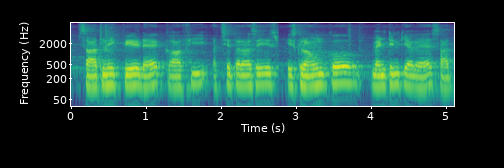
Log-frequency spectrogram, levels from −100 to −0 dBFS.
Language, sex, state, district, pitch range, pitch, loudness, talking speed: Hindi, male, Bihar, Purnia, 125-140 Hz, 130 Hz, -17 LUFS, 210 wpm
